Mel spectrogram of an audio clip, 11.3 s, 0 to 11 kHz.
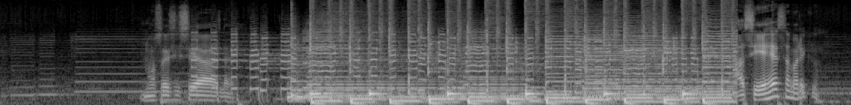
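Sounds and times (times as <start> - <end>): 
speech: 1.9 - 3.9, 9.9 - 11.0
Christmas pop song with thumping beat and punchy bass: 3.8 - 9.8.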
